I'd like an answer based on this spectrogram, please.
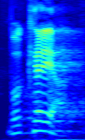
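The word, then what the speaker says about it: בוקע: And one of the exceptions is when you have an ayin at the end of the word and it has an a vowel under it, then the stress generally comes on the syllable before it. Not always maybe, but in this case it certainly does.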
